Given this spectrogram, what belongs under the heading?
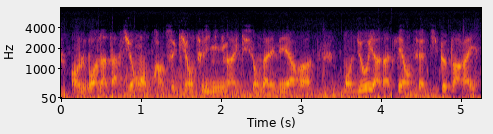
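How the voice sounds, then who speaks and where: With a southwestern French accent, a man speaks at a very fast pace amid noticeable background noise and audible room echo. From southwest France, Agen. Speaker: marathon runner. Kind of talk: radio interview.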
